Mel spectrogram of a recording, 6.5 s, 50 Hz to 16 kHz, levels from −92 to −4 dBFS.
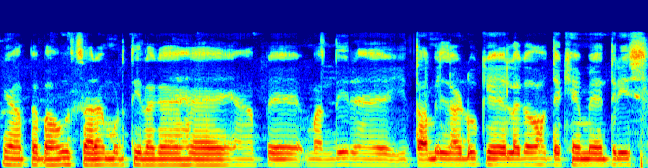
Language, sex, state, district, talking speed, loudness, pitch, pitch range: Magahi, male, Bihar, Lakhisarai, 205 wpm, -15 LUFS, 125 Hz, 125-130 Hz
